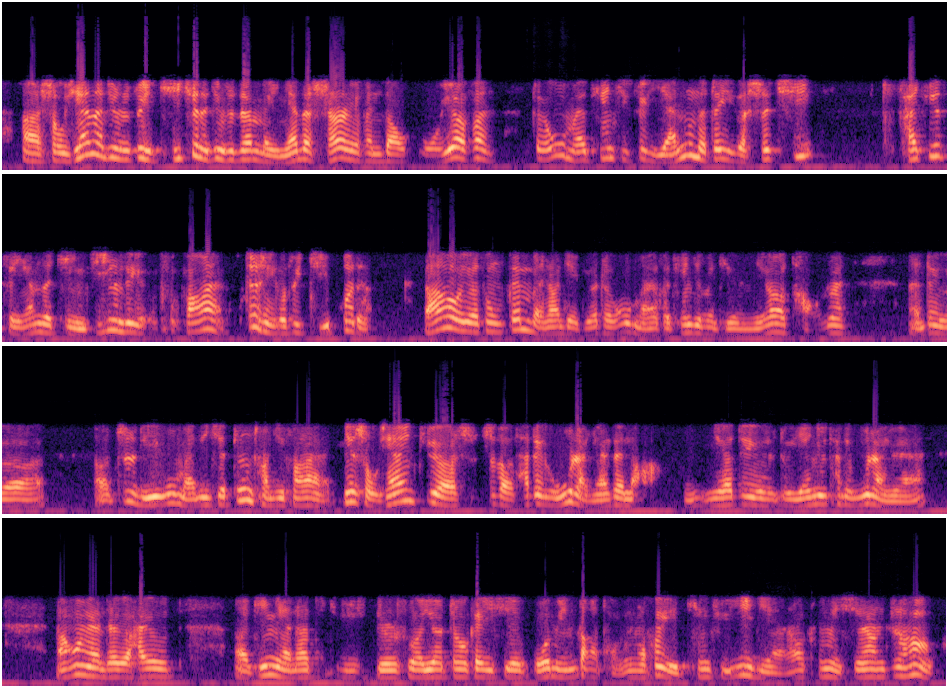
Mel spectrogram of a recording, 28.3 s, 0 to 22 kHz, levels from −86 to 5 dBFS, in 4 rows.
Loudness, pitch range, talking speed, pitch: -14 LUFS, 140-215 Hz, 350 characters per minute, 160 Hz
